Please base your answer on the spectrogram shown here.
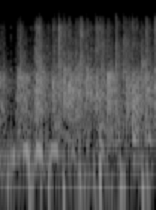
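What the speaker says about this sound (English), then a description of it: "I think round of applause." Audience applause at a classroom-focused panel discussion, steady dense clapping throughout at moderate loudness with a faint voice underneath.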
